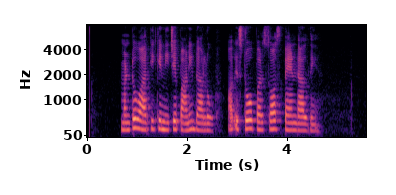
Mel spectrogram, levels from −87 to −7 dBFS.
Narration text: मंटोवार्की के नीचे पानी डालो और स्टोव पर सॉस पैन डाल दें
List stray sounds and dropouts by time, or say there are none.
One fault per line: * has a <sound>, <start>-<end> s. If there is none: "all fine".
all fine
